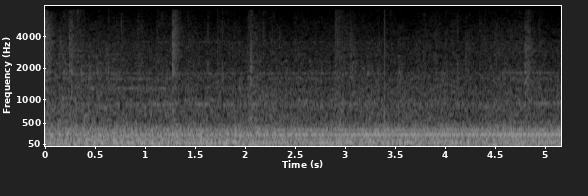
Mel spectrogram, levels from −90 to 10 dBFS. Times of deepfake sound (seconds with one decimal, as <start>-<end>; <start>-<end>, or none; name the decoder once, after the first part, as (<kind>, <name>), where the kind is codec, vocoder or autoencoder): none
